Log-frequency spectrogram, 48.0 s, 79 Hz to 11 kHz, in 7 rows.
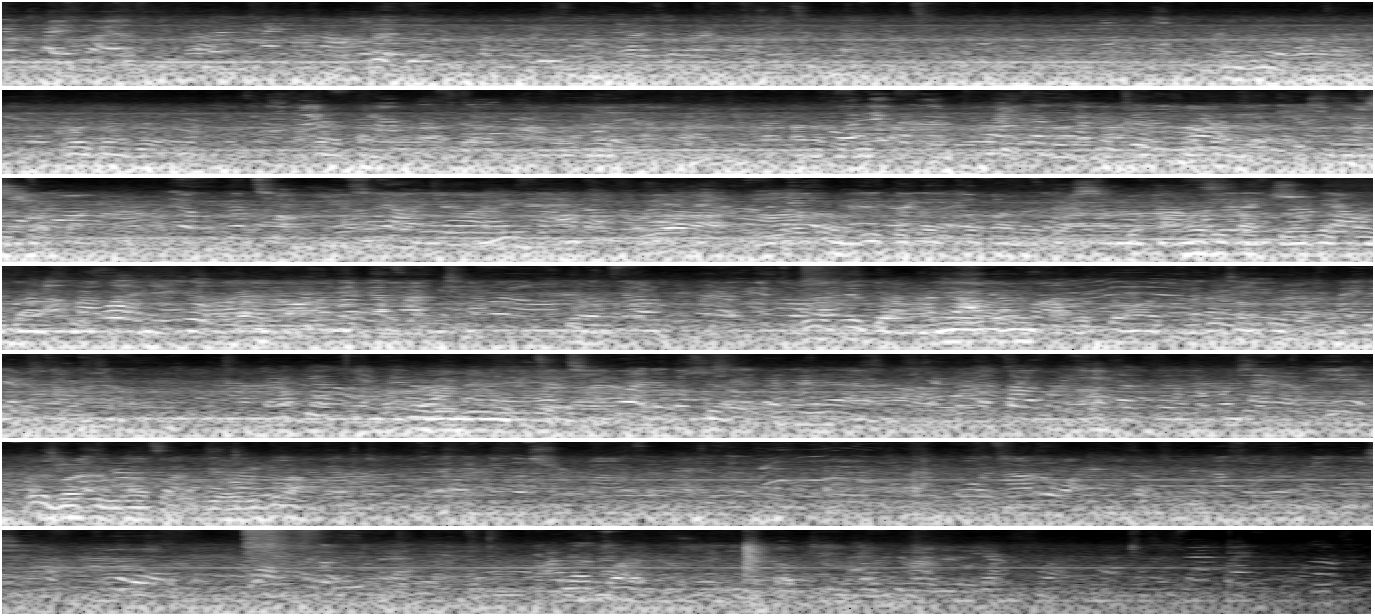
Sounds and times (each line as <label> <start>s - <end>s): passengers quarrel disputes 0.0s - 47.6s
people chatting inside 0.0s - 47.9s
